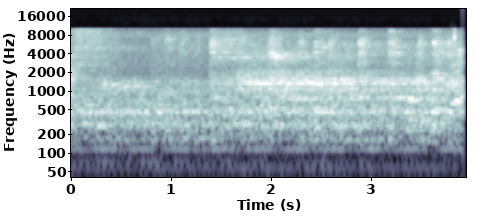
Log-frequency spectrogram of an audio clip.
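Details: Television speech and music fill a small room, with a dense steady background and no animal voice heard.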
